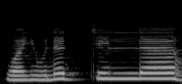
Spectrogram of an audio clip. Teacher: again the Ya is dropped in continuation in Wasl because of the meeting of two Sukoons. So therefore we look at the Kasra on the Jim. · we look at the Kasra on the Jim. So therefore the Lam of Ism al-Jalala will take Tarqeeq.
